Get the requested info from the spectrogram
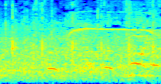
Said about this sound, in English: Good applause for that foul. Fair-minded applause from the crowd around me for that.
